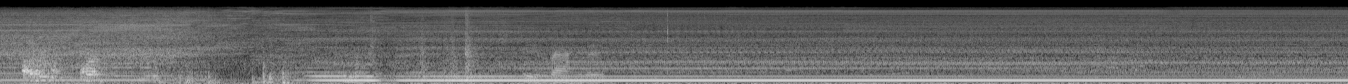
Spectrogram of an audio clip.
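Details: Vintage sewing machine series-wound motor after WD-40 lubrication: some handling at first, then a smooth, steady hum of clean, even pitch with no rattle or scrape; runs healthy.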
